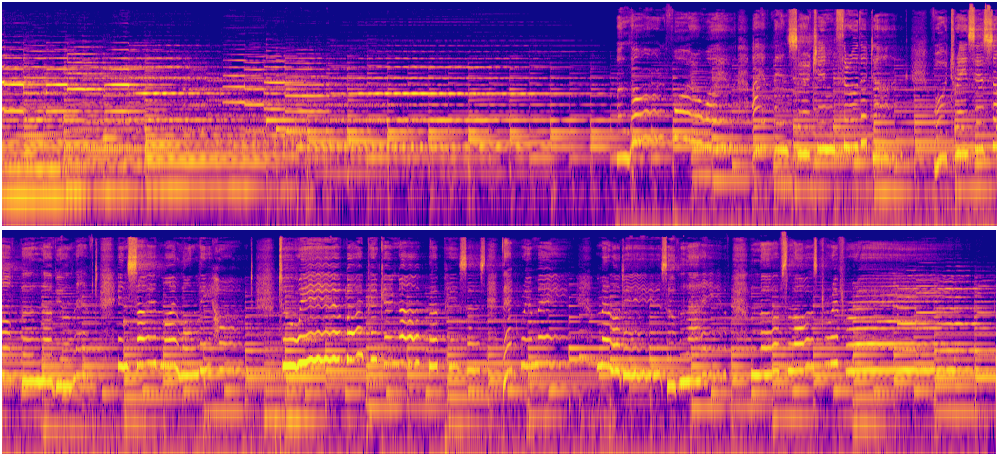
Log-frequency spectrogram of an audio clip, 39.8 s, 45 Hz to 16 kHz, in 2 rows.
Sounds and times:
Music: 0:00.0 - 0:39.7
Female singing: 0:12.3 - 0:38.6.

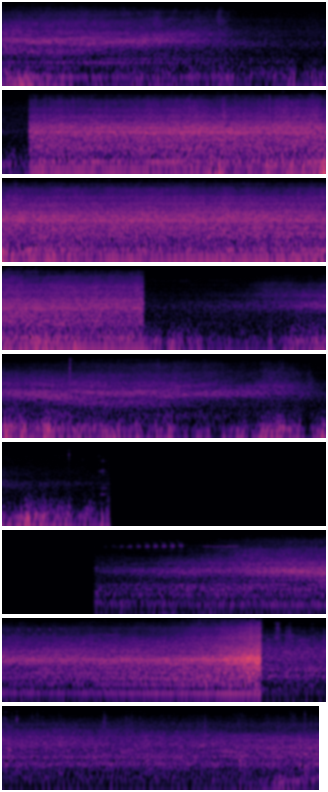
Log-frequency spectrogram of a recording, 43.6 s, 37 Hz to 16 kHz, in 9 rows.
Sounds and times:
Car: 0:00.0 - 0:16.8, 0:17.6 - 0:25.4, 0:30.6 - 0:43.6
Outside, urban or manmade: 0:00.0 - 0:26.0, 0:30.6 - 0:43.6.

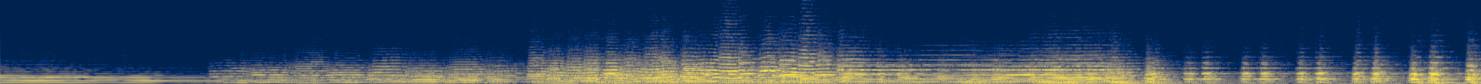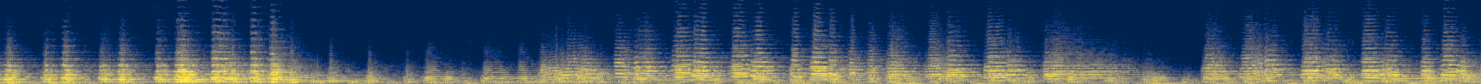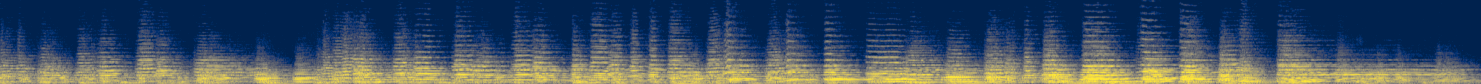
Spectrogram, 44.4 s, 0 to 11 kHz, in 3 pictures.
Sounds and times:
Brass instrument: 0:00.0 - 0:44.4
Classical music: 0:00.0 - 0:44.4
Orchestra: 0:00.0 - 0:44.4.

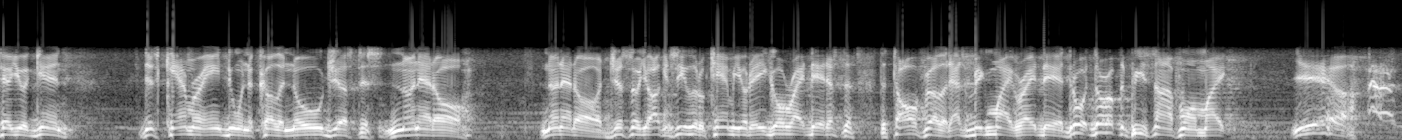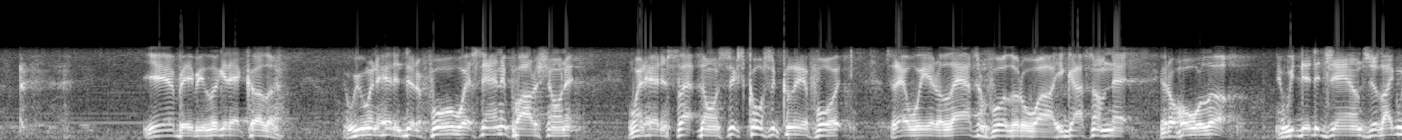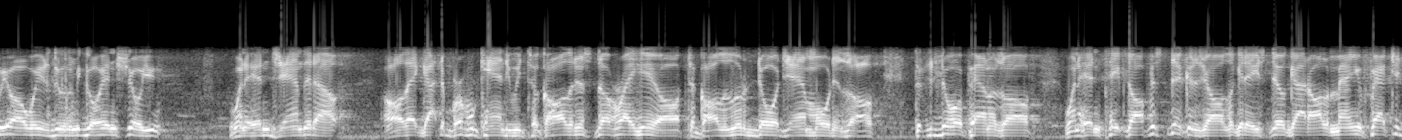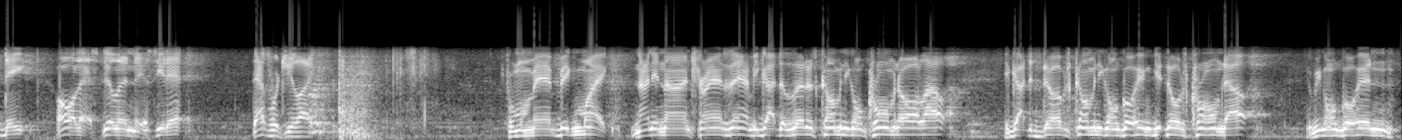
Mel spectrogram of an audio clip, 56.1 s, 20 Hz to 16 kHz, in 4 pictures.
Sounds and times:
Speech: 0:00.0 - 0:00.8, 0:01.4 - 0:04.8, 0:05.4 - 0:13.7, 0:15.4 - 0:45.4, 0:47.1 - 0:56.0.

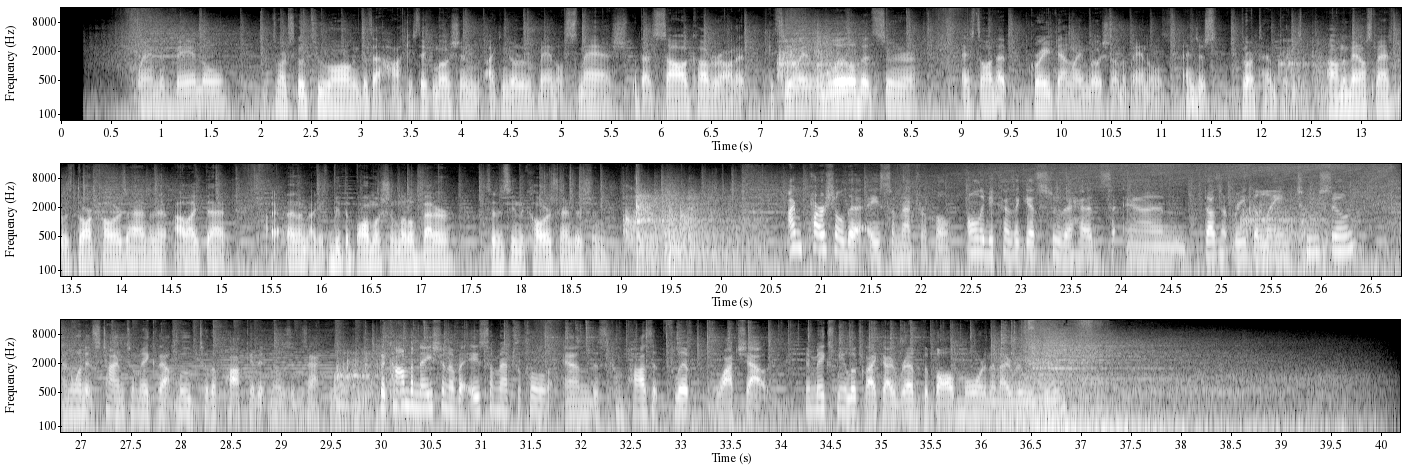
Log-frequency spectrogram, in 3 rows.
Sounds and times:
Music: 0:00.2 - 0:40.1
Speech: 0:00.8 - 0:18.9, 0:20.7 - 0:36.9.

